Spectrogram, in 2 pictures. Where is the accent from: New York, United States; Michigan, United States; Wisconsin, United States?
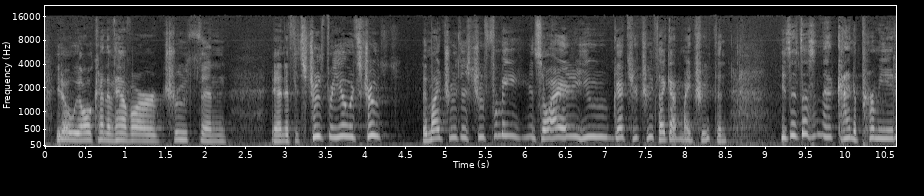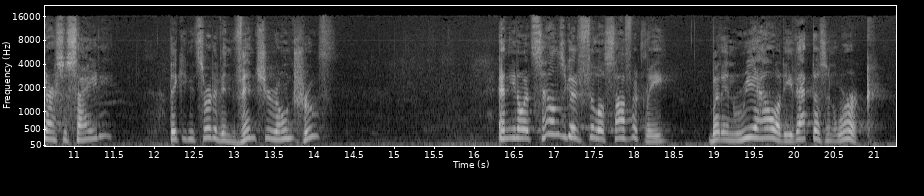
New York, United States; New York City; And I know I grew up in New York City. We had a lot of pigeons.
